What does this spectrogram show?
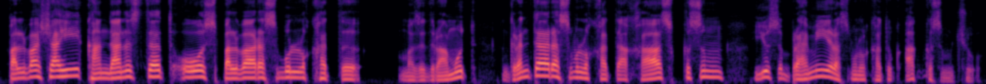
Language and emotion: Kashmiri, neutral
